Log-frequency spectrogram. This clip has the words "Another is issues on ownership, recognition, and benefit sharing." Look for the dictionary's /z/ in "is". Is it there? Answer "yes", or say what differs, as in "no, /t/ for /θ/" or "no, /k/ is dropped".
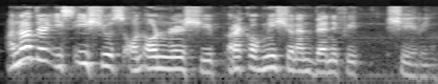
no, /s/ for /z/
